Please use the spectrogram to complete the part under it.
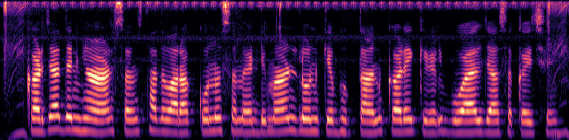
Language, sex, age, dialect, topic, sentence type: Magahi, male, 18-24, Western, banking, statement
